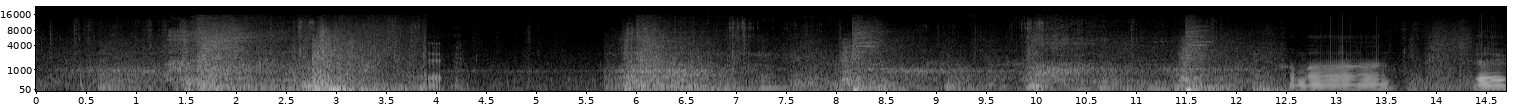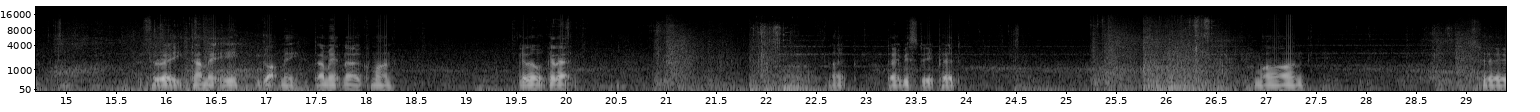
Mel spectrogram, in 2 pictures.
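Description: Heavy blades whoosh through the air.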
